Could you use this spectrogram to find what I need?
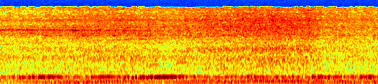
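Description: A car engine runs as the vehicle arrives, giving a loud, steady mid-pitched drone over a low rumble that holds without a break throughout.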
